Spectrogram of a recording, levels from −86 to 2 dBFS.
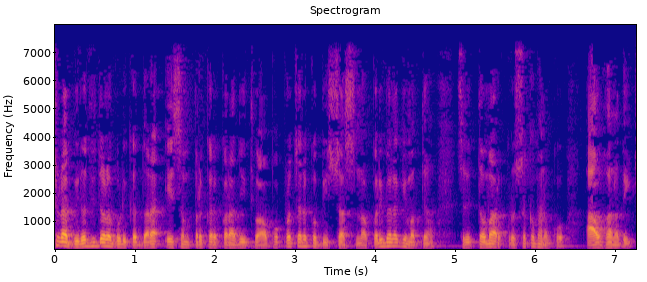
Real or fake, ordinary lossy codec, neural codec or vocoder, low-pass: real; none; none; 7.2 kHz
